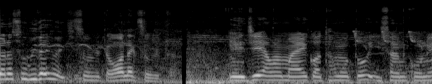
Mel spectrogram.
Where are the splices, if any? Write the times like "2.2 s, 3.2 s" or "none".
1.7 s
